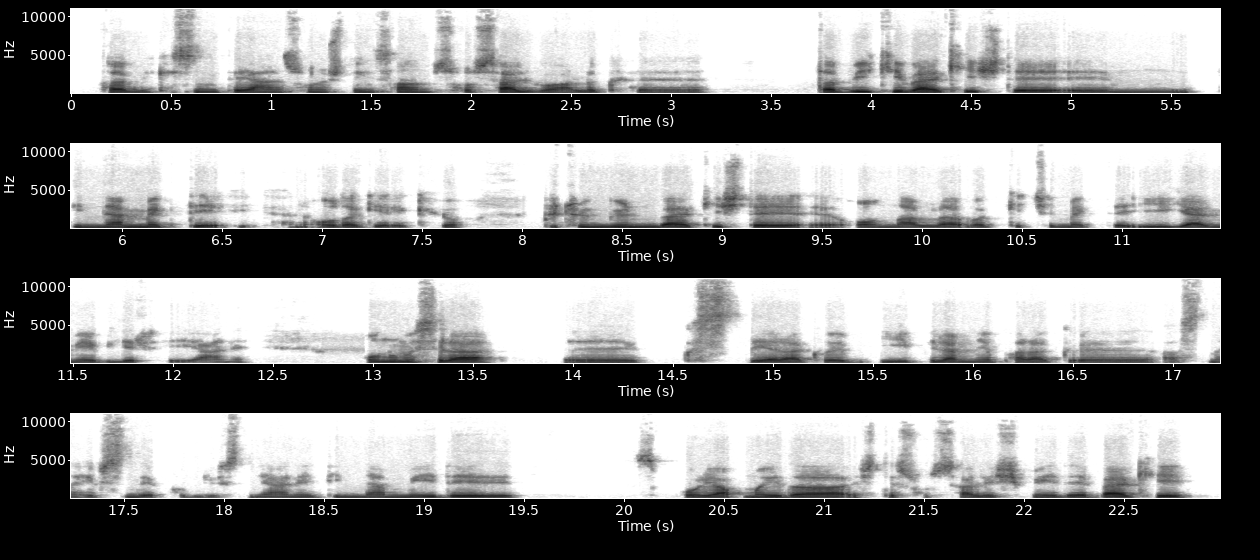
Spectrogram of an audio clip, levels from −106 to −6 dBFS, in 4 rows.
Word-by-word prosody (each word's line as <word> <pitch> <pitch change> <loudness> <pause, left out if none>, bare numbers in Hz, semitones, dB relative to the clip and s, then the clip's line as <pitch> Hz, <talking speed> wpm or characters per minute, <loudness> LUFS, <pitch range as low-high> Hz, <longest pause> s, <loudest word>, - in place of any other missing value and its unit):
Tabii. 120 -8 +2
Kesinlikle. 115 -1 -1
Yani, 105 0 +1
sonuçta 105 0 -6
insan 110 0 0
sosyal 110 -2 +2
bir - - -3
varlık. 90 -1 -3
Eee, 90 0 -7 0.6
tabii 110 0 +5
ki, 120 - +4
belki, 110 -1 +5
işte, 110 0 +1
emm, 100 -2 -1 0.2
dinlenmek 110 +2 +2
de, - - +5
eee, - - -3 0.2
hani, - - -12
o - - -1
da - - +2
gerekiyor. - - -5 0.4
Bütün 110 -1 +1
gün, 115 0 +5
belki, 110 +1 +4
işte, 115 - +2 0.2
eee, - - -3
onlarla 105 0 -1
vakit 105 - -5
geçirmek 105 0 -9
de - - 0
iyi 105 -1 -1
gelmeyebilir. 105 -2 -1
E, - - -8
yani, 95 0 -11 0.6
onu 125 +3 +1
mesela, 135 0 +4 0.4
eee, 105 -1 -3 0.2
kısıtlayarak 120 -3 -2
ve 105 -2 -2
iyi 120 +2 -3
plan 120 +1 -1
yaparak, 115 0 -4
eee, 95 -1 -5
aslında 110 - -13
hepsini 130 -6 -8
de - - -2
yapabilirsin. 90 -1 -13
Yani, 90 -1 -7
dinlenmeyi 100 +2 -2
de, 110 0 +4 0.6
spor 105 - -5
yapmayı 110 +1 +2
da, 110 0 +5
işte, - - -11
sosyalleşmeyi 100 +1 -6
de. 100 0 +1
Belki, 120 +1 +5
105 Hz, 150 wpm, -23 LUFS, 100-110 Hz, 0.6 s, tabii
